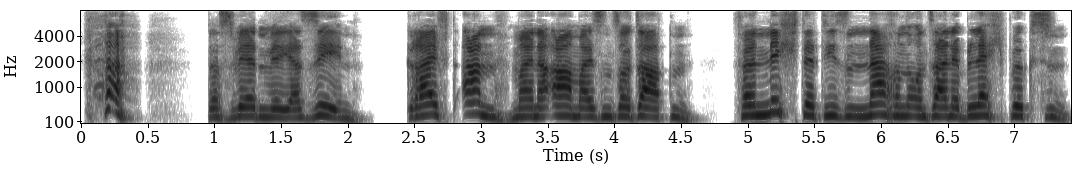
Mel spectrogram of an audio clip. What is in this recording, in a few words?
Female adult default battle; Kategorie:Fallout 3: Audiodialoge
